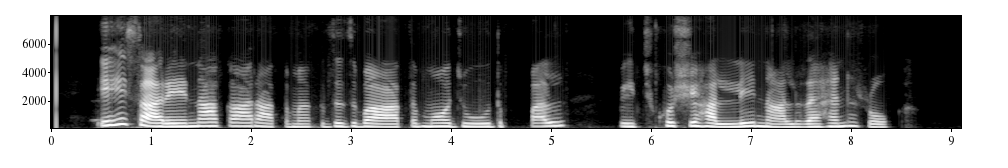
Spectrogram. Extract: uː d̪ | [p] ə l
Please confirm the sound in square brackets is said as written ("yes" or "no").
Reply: yes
